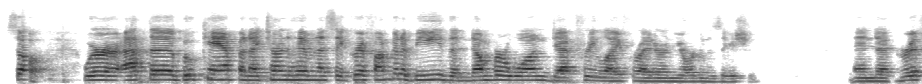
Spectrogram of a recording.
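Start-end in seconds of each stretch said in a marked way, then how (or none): none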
